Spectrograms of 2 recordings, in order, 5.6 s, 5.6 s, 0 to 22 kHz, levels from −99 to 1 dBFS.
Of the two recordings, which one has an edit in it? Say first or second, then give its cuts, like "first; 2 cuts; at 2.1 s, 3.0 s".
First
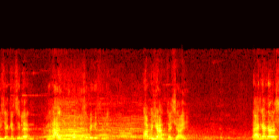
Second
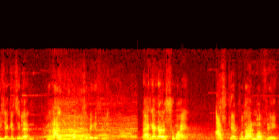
second; 1 cut; at 2.7 s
